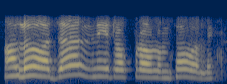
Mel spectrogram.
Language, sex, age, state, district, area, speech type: Nepali, female, 30-45, West Bengal, Darjeeling, rural, conversation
